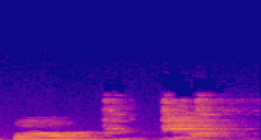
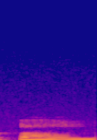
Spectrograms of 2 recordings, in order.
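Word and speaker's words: Fone: You know, Jack, what you might do, check with Alan Fawn, or Phone, depending on how you want to pronounce the last name.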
